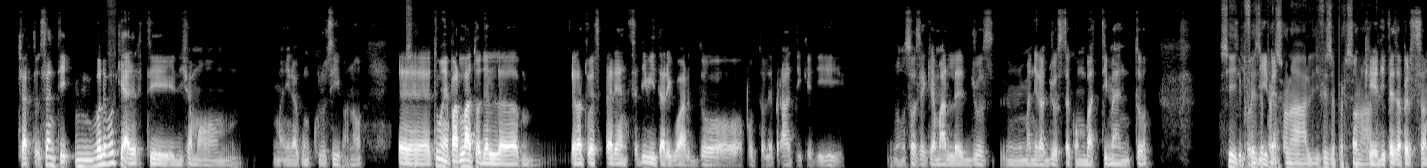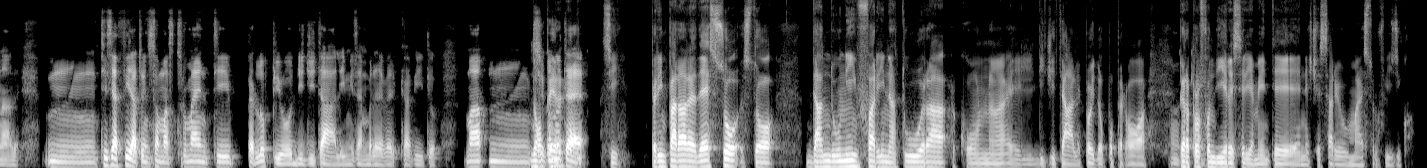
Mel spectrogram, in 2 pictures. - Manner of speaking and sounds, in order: other background noise
- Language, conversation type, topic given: Italian, podcast, Che cosa consiglieresti a chi vuole imparare un argomento da zero?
